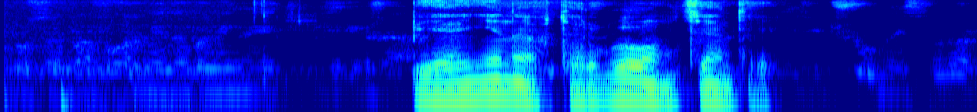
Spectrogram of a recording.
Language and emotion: Russian, neutral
